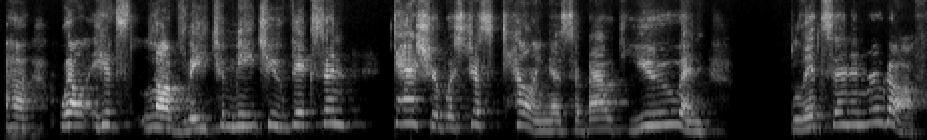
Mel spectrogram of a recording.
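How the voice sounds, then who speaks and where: A woman's voice: a little high, slow pace, a little mellow. A woman reading a curious, earnest woman traveler in a radio play. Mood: polite.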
